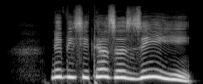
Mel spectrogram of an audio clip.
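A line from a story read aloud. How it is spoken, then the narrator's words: Crowd shrieking. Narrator (Romanian): țipau oamenii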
